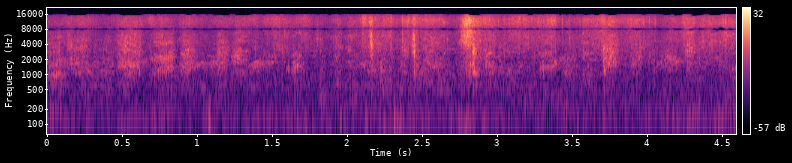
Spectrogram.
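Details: Olde Boston Bulldogges at play, July 2012: two brothers and their white sister, 1 year 8 months old. Rough snorting and panting bursts come in quick irregular clusters, with a continuous low hum behind.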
